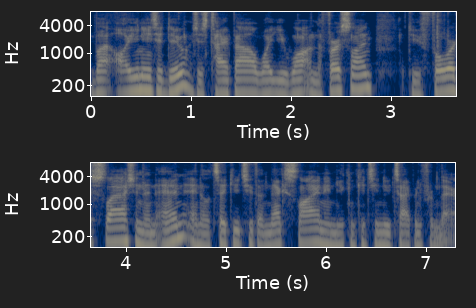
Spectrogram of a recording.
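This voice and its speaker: A man talks at a very fast pace in a dark, mellow tone. His medium pitch keeps a fairly even intonation. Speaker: gaming youtuber. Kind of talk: tutorial. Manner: casual.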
